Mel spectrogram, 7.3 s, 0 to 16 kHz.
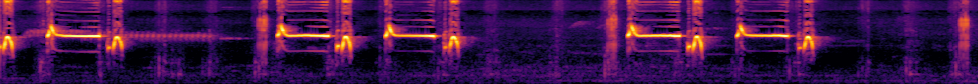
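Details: A prinia, in a live (not MP3) lure recording, sings short bright phrases, each a sharp upslurred note, a level high whistle and a quick buzzy flick, repeated about once a second in bursts.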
